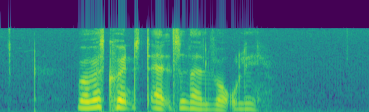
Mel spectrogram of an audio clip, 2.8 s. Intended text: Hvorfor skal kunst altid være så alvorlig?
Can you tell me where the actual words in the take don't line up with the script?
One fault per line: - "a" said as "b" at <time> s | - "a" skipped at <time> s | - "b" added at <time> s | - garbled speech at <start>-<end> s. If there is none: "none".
- "skal" skipped at 0.8 s
- "være" skipped at 1.4 s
